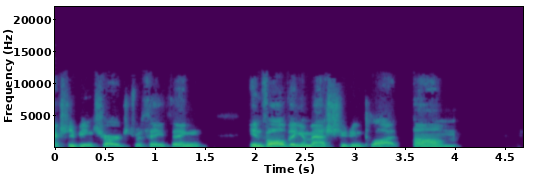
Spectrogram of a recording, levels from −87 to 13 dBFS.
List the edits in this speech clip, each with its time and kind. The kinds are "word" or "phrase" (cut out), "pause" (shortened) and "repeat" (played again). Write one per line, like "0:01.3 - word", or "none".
none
